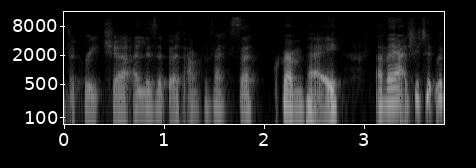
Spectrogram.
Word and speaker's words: Krempe: Professor Krem, who is ultimately the Krempe.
